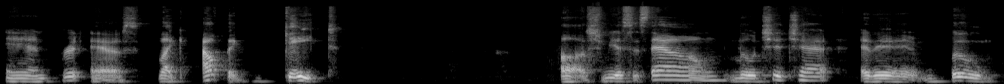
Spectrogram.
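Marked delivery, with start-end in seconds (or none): none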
